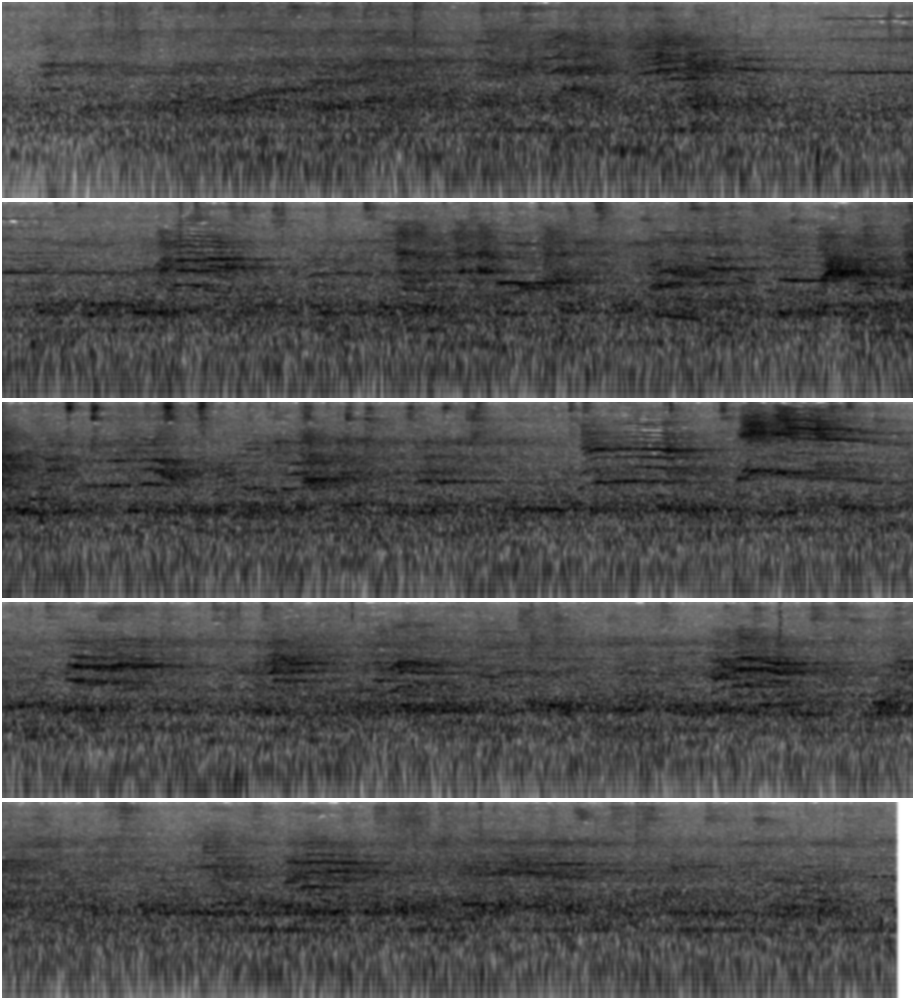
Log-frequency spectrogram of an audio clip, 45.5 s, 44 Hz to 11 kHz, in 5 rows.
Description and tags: Shopping Mall noise 1
Noise recorded at Manufaktura- Shopping Mall in Łódź, Poland
It's not reminded by any law, but please, make me that satisfaction ;)
ambience, center, children, city, d, field-recording, kids, mall, noise, people, poland, shopping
